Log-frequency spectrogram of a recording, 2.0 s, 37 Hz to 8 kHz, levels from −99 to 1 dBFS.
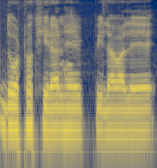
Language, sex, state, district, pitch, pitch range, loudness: Chhattisgarhi, male, Chhattisgarh, Rajnandgaon, 125 Hz, 120-130 Hz, -15 LUFS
